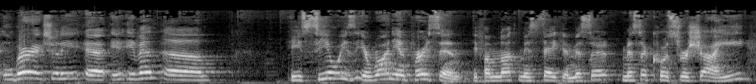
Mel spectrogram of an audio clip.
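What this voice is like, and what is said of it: Non-native English accent. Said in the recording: “Sorry about my accent”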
